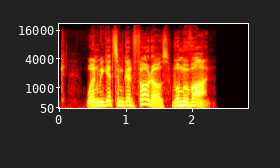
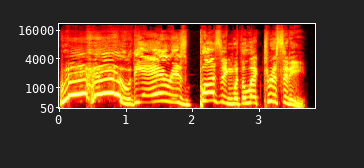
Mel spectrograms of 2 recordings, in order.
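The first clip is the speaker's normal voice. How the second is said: excited whoop; 9 semitones higher than usual. Acted. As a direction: let out a thrilled whoop. Cheering in the storm.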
